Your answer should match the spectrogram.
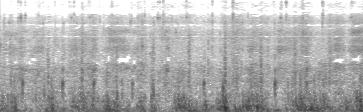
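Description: A horse named Quantum gallops in a rhythmic, fairly close series of hoof beats with a three-beat clip-clop cadence, loud and steady, with faint background sounds and no clear speech.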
